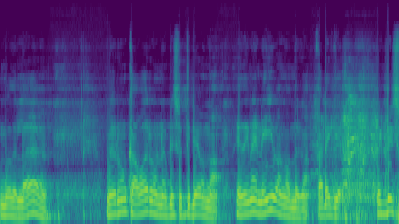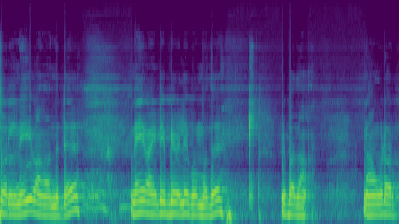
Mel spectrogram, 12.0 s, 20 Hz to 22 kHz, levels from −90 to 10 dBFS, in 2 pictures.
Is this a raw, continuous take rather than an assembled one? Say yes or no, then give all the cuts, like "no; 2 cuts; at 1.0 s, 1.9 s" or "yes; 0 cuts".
yes; 0 cuts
